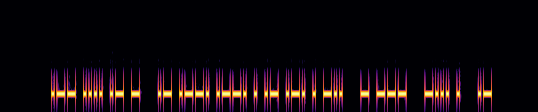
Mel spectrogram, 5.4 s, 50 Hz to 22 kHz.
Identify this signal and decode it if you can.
Morse code, heard as a keyed tone, about 44 wpm, 700 Hz. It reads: WHAT APPEARED TO BE A
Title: Sets of 5 Words Encore2 45wpm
